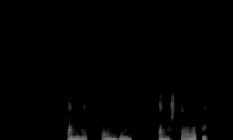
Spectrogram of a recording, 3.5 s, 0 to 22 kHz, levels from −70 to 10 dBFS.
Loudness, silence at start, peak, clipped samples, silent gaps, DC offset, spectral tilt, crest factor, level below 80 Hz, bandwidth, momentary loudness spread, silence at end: -38 LUFS; 1 s; -22 dBFS; under 0.1%; 2.07-2.34 s; under 0.1%; -7 dB/octave; 18 dB; -76 dBFS; 7.8 kHz; 9 LU; 0.4 s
